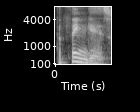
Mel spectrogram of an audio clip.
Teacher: native speakers, when they're saying this, will move the G from the end of thing across to the start of is.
